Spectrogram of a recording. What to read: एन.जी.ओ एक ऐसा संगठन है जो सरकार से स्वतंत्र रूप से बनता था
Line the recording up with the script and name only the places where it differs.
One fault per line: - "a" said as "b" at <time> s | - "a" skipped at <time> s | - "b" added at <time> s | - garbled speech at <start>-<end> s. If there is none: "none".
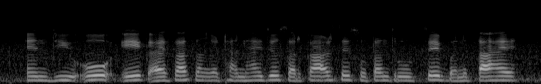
- "था" said as "है" at 4.9 s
